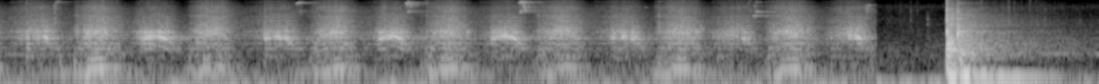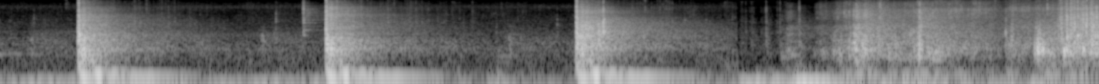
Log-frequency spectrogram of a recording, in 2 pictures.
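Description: Hand saw cutting through a dead tree trunk in quick back-and-forth strokes, about three or four a second, stopping after about four seconds. Then come four heavy knocks about a second apart. Near the end the tree cracks and breaks as it falls.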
